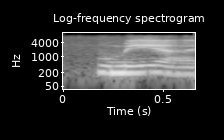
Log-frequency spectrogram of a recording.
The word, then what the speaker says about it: Homer: Und das ist ja auch so ein sehr episches Werk, das von Homer, wird das so ausgesprochen? – Homer, ja.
